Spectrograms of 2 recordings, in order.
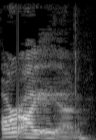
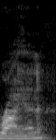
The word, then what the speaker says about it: Rian: My brain is seeing rain, but it's R-I-A-N, right? So I look it up, and lo and behold, you can pronounce it both ways, Rian and Ryan. And Rian is the one I'm going with.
